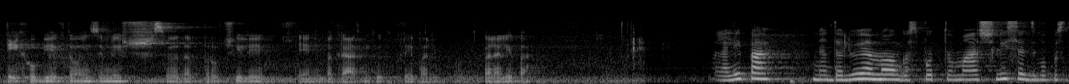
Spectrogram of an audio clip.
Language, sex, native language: Slovenian, male, Slovenian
